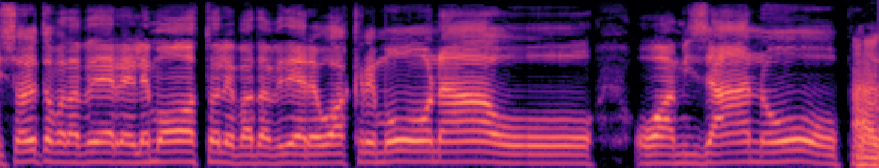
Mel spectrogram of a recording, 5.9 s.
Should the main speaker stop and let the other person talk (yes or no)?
yes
